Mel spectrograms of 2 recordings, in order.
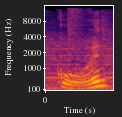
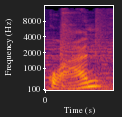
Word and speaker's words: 拳: 今仔日小解这一日读作滚，另外文音读作管，提供予观众朋友来参考。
